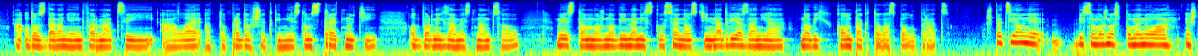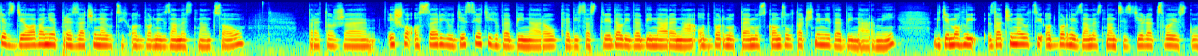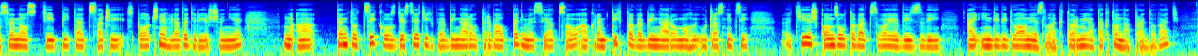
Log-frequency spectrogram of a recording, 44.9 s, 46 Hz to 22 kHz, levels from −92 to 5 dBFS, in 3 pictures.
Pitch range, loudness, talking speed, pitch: 135-155 Hz, -20 LUFS, 120 wpm, 145 Hz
